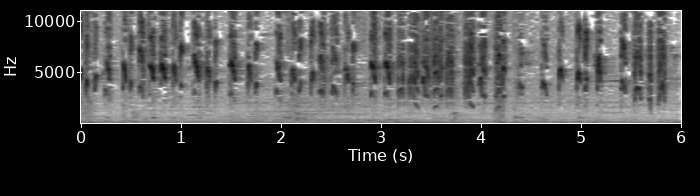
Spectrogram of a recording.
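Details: A crimson sunbird's fast, chattering song, played to prompt other sunbirds to sing: continuous quick, high, squeaky chirps repeated several times a second over a soft low hum.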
